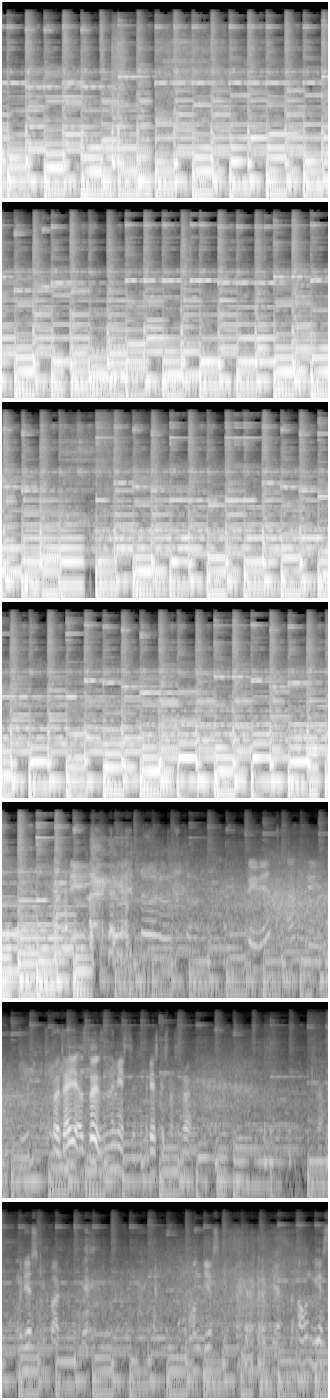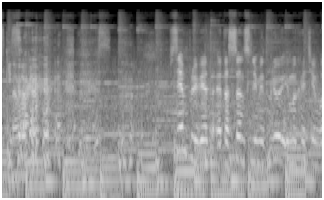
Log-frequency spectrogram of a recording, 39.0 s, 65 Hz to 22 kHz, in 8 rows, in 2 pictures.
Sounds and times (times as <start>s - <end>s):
Electronic music: 0.0s - 20.9s.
